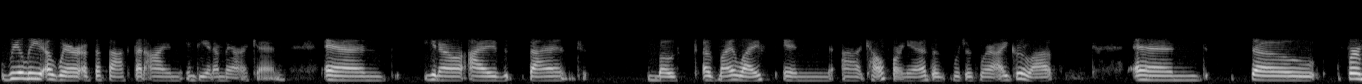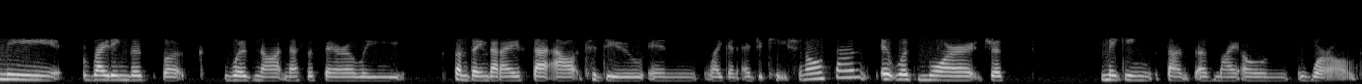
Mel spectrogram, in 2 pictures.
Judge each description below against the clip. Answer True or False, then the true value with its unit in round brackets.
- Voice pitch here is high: True (195 Hz)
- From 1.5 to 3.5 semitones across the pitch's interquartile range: False (4.3 semitones)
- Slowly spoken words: True (130 wpm)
